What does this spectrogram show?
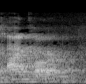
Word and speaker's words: ICAR: Marrow is the director of the International Corporate Accountability Roundtable, or ICAR, pronounced ICAR, a coalition of leading human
